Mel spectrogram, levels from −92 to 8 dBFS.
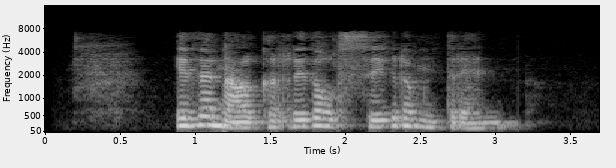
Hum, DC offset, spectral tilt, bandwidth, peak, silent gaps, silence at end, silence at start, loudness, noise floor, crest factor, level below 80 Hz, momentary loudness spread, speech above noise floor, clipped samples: none; under 0.1%; -6.5 dB/octave; 7.6 kHz; -2 dBFS; none; 0.55 s; 0.3 s; -17 LUFS; -46 dBFS; 16 dB; -56 dBFS; 14 LU; 30 dB; under 0.1%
